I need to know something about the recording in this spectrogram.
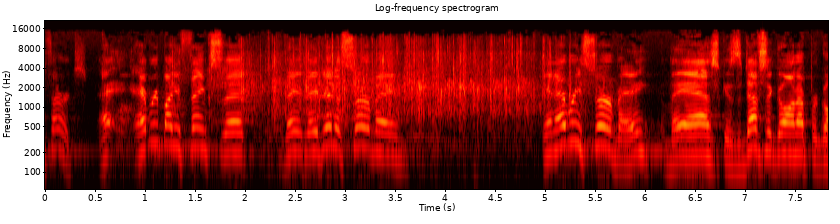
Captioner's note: applause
